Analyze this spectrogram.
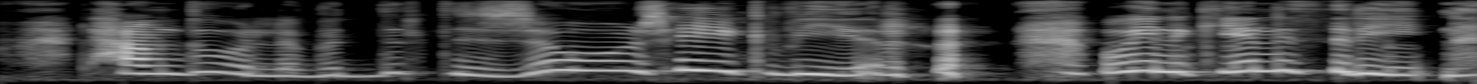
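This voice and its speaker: Very wide pitch swings from a woman speaking fairly slowly. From Tunisia. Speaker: lifestyle vlogger. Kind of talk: casual vlog chat. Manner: animated.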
